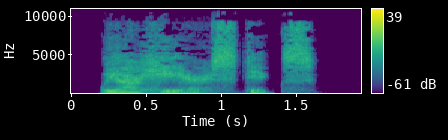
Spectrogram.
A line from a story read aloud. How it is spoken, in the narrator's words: rasped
